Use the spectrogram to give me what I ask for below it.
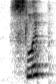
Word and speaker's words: slip: when going to sleep the e sound and I sound in English can be really difficult so slip and sleep are different sounds slip slip slip sleep sleep sleep good wondering about a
